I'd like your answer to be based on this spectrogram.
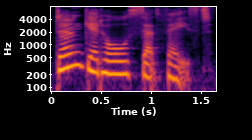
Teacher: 这个 don't 尾部的 t 我们做省读 Don't get all sad-faced.特特后面遇到辅音了，这里面需要做省读处理。Get all sad-faced.这个 get 和 all 连读。Get all sad-faced.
